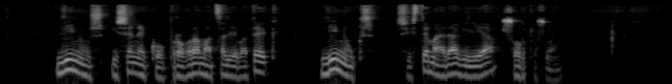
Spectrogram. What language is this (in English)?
Basque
